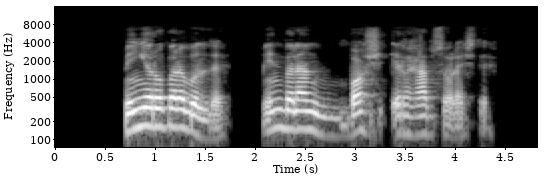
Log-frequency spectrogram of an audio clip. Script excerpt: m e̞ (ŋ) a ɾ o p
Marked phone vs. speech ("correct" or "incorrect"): correct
